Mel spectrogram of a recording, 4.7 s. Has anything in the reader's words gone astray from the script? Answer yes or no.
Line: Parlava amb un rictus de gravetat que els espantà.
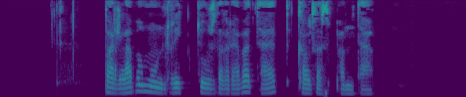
no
